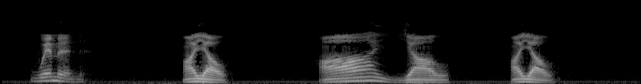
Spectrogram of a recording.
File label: women, kyrgyz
